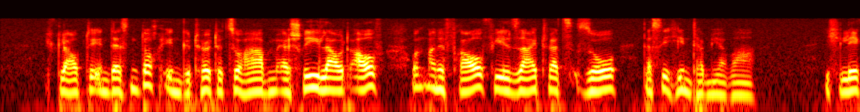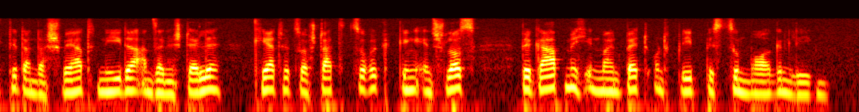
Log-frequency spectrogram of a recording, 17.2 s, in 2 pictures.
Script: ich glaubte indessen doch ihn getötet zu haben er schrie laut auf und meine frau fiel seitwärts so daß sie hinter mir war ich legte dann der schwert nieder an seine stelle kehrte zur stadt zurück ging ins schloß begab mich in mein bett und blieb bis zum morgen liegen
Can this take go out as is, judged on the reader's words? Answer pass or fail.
fail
